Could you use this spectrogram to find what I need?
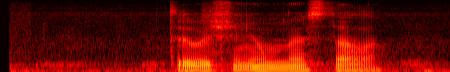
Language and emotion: Russian, neutral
